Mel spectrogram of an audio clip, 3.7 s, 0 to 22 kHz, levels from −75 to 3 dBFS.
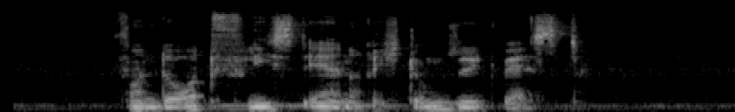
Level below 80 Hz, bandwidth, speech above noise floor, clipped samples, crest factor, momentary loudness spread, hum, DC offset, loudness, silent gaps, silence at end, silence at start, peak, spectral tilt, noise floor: -70 dBFS; 14 kHz; 32 dB; under 0.1%; 18 dB; 7 LU; none; under 0.1%; -29 LUFS; none; 0.75 s; 0.6 s; -14 dBFS; -4 dB/octave; -61 dBFS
